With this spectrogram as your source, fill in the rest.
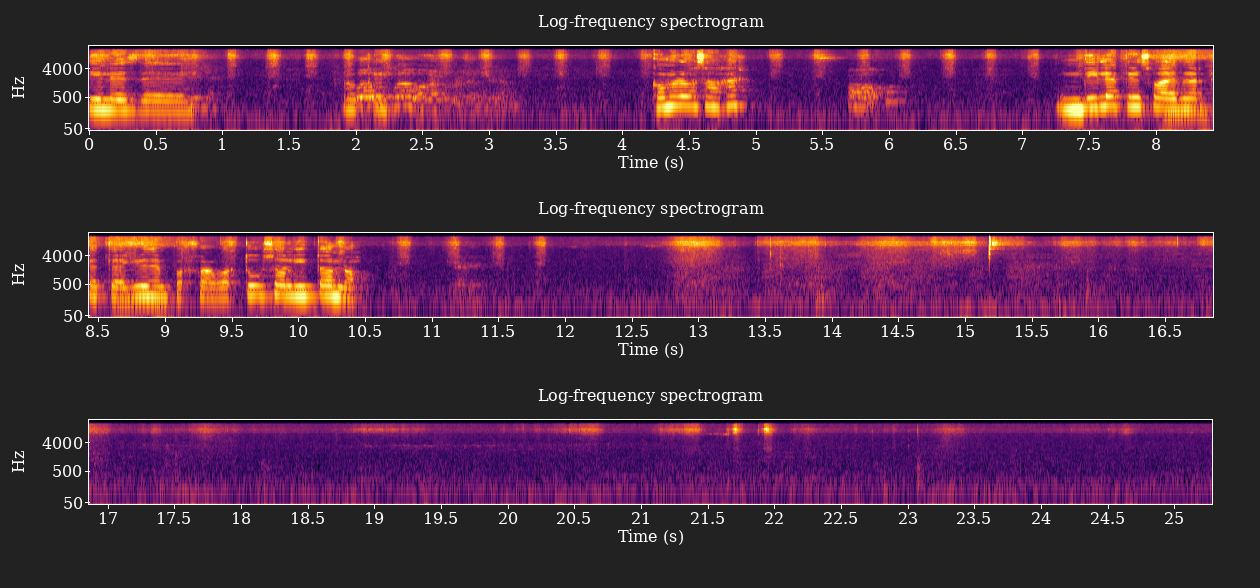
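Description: A paintbrush dabs and scrubs softly on cloth.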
